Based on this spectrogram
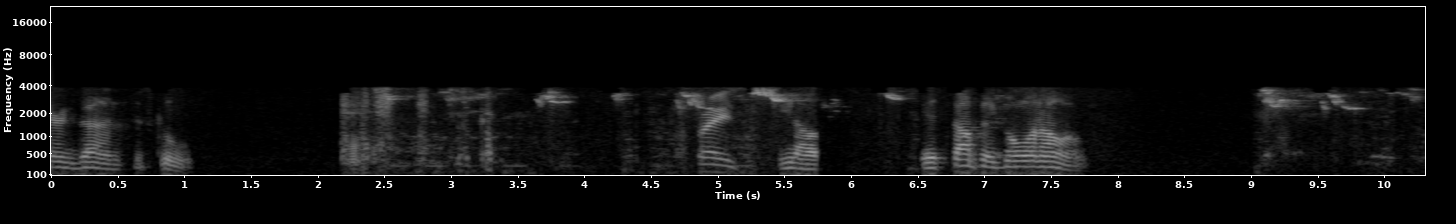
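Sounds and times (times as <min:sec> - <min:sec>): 
speech: 0:00.0 - 0:01.2, 0:04.8 - 0:05.9, 0:06.5 - 0:07.8
birds chirping and tweeting: 0:02.2 - 0:07.8, 0:09.0 - 0:10.2.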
